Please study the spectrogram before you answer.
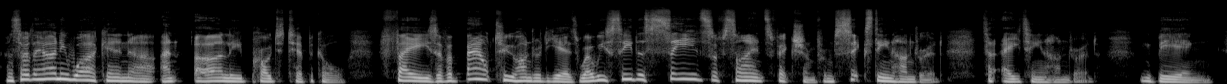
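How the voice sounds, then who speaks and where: A man hosting a podcast, explaining literary history in a deliberate, emphatic way with pauses between phrases. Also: on the high side, lively intonation, no echo, studio quality. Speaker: podcast host.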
